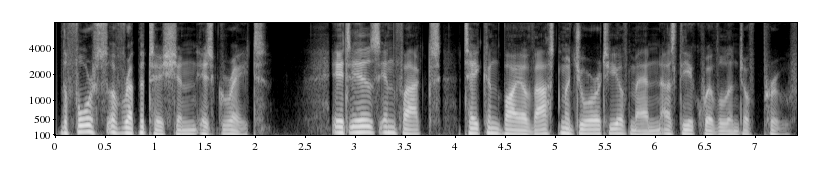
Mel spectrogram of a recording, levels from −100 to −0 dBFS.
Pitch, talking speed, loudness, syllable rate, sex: 115 Hz, 180 wpm, -20 LUFS, 5.0 syllables/s, male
